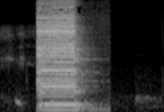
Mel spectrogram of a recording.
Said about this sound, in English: Ring the bell for Skype. Woo! No, don't ring the bell.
